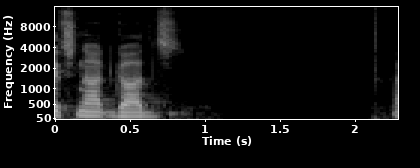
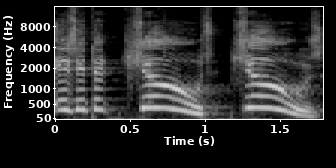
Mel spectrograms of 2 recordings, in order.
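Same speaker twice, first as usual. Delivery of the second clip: squeaky clip voice; 6 dB louder, slower than usual. Retold or imitated. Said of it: "Or it could be like".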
